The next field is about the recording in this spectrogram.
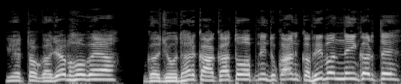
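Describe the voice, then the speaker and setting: Guy doing a young village fella, plain-spoken, excitable, highish voice, storybook acting, dry sound. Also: normal speed, dry recording, close to an everyday voice. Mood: surprised, curious. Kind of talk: animated moral story dialogue.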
